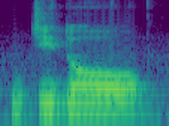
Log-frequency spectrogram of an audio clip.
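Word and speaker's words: Jido (自動): E o kanji do, que é mover, eu formo esta palavra que se pronuncia. Como será que pronuncia? Jido. Jido.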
